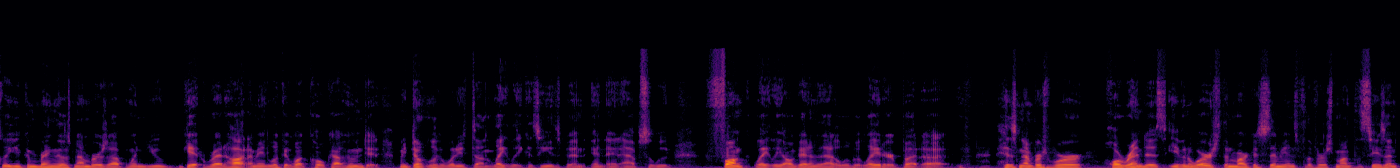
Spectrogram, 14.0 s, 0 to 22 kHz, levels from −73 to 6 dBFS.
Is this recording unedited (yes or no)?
yes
